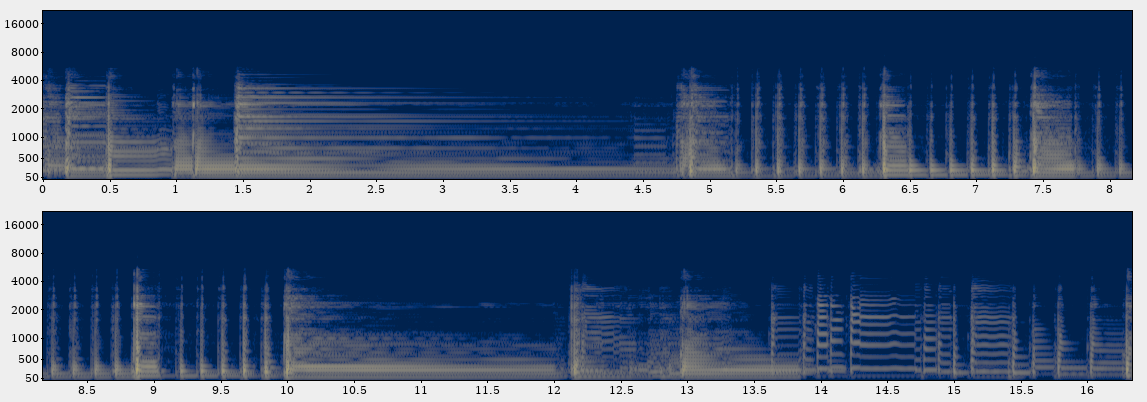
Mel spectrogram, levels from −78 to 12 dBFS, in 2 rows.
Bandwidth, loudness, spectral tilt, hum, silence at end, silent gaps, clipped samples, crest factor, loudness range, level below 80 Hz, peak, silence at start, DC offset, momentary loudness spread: 5.8 kHz; -32 LUFS; -9 dB/octave; none; 0 s; none; under 0.1%; 30 dB; 6 LU; -56 dBFS; -2 dBFS; 0 s; under 0.1%; 14 LU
